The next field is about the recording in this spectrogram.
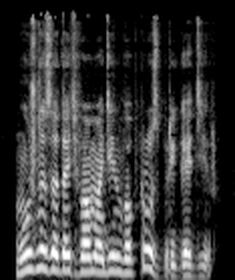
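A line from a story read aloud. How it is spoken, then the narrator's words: Plain. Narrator (Russian): спросил Франсуа Дарвьер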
